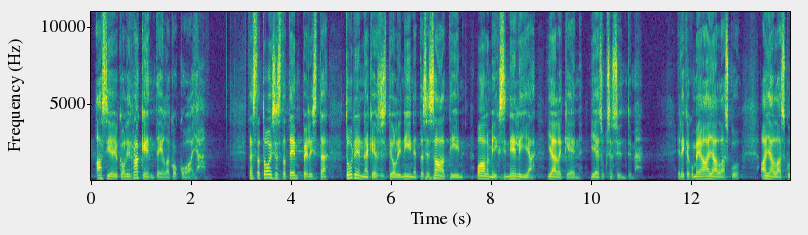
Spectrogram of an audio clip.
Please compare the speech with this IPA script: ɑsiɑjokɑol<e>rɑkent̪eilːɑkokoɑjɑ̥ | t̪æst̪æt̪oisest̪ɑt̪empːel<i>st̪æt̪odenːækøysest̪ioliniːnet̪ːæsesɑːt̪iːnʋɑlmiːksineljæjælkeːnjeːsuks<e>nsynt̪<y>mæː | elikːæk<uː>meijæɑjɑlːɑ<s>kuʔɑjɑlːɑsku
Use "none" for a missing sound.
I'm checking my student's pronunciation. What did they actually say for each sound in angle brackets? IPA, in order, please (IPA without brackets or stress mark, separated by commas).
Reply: i, i, e, y, u, s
